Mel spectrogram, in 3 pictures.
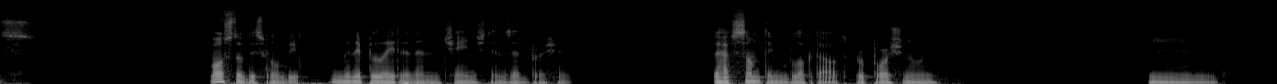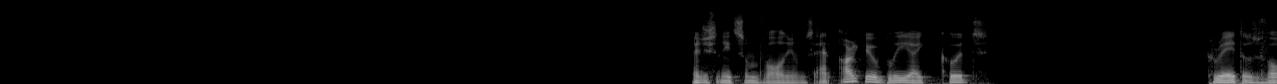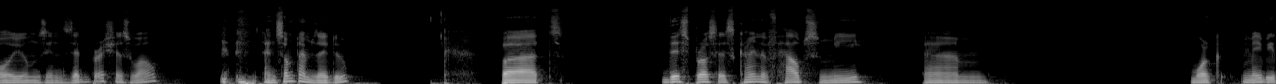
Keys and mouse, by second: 1.2 click, 3.1 g, 7.2 Tab, 12.8 click, 13.6 click, 20.2-21.4 drag, 21.8 click, 23.0 middle click, 26.4 middle click, 27.8-29.3 middle drag, 34.4 click, 35.4-37.1 drag.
